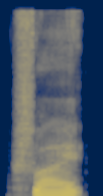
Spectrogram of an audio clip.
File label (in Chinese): "甩", Chinese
